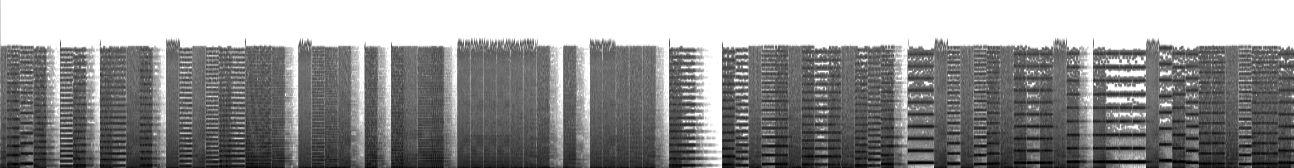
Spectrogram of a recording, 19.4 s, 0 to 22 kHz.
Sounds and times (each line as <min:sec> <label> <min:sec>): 0:00.0 8 bit music loop 0:07.6
0:09.2 8 bit music loop 0:19.4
